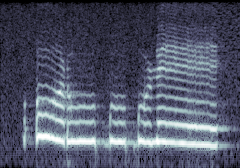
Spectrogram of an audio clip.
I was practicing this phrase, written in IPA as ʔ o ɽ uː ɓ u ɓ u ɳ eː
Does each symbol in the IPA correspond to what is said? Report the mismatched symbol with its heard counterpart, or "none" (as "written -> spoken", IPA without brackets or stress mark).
none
